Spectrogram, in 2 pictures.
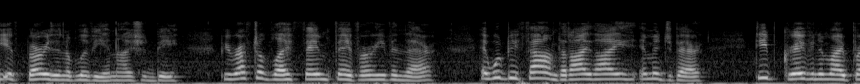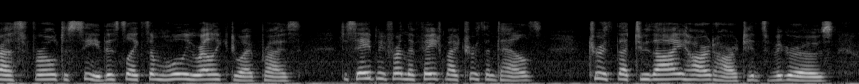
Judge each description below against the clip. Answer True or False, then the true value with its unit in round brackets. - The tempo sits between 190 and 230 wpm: True (200 wpm)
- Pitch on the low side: False (225 Hz)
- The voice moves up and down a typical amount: True (3.4 semitones)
